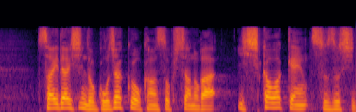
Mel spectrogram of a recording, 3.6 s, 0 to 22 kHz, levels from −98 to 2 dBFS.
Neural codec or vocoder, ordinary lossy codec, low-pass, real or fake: none; none; none; real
